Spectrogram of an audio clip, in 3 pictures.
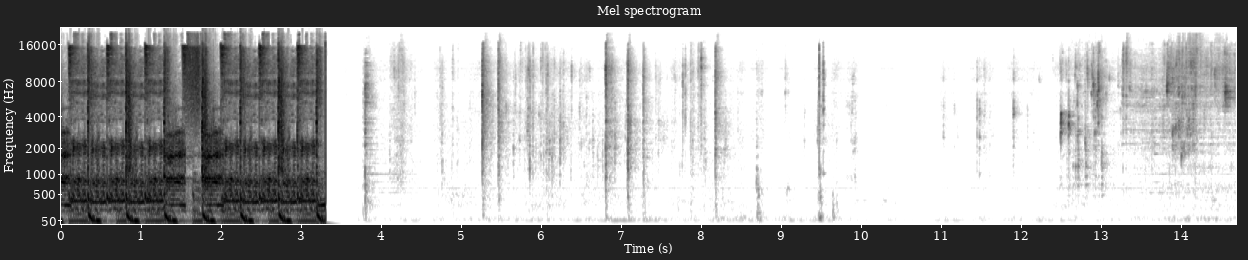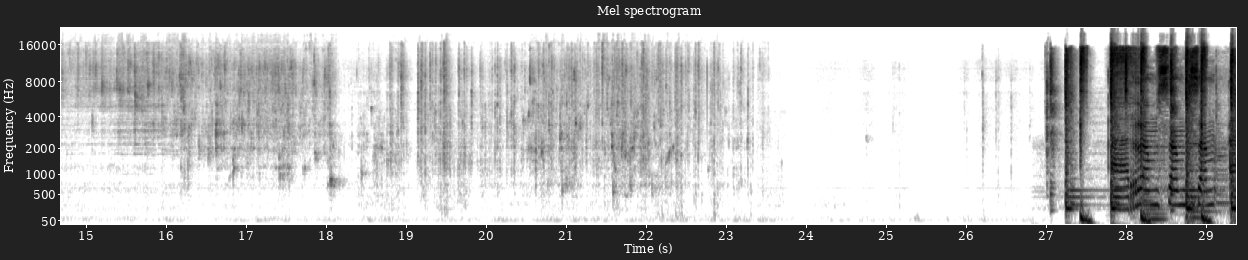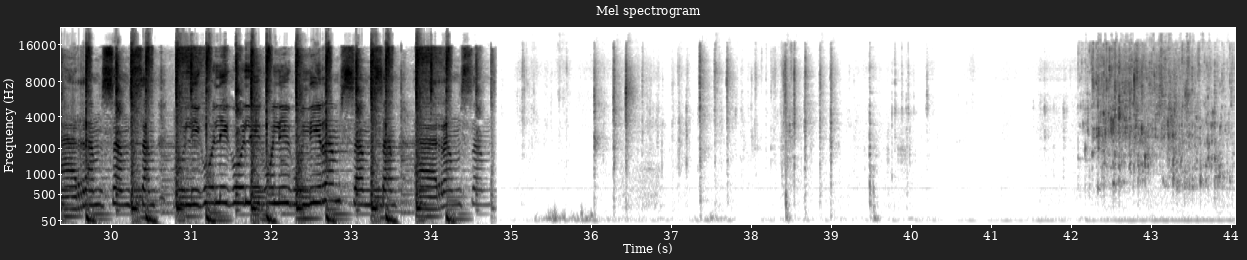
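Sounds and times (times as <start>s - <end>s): plastic crinkling: 4.0s - 9.4s, 18.6s - 23.9s, 35.0s - 40.6s
faint splashing and trickling water: 4.5s - 9.8s, 10.9s - 23.8s, 41.5s - 44.0s.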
